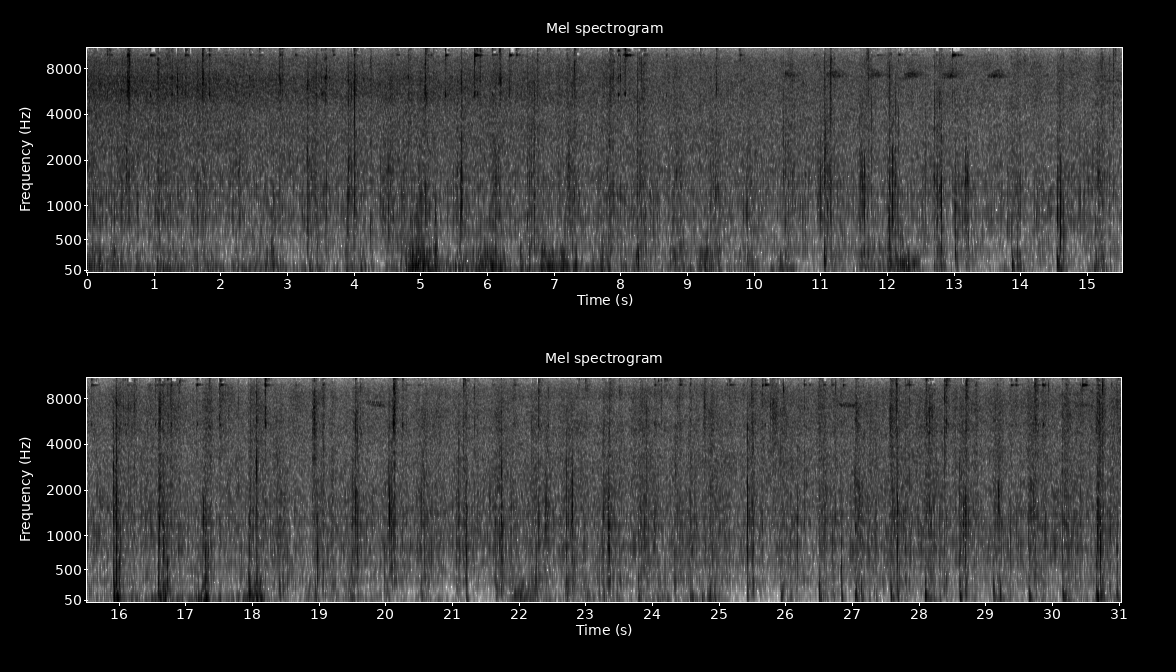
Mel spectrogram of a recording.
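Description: Footsteps of a walker on a dry dirt footpath, at a steady walking pace of about two steps a second. A low rumble runs under the steps for the first several seconds.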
